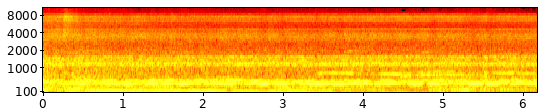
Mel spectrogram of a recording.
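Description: Electronic dance music from a DJ mix played loud over a club sound system. The beat drops out just after the start, leaving sustained synth chords and a deep bass note that fades after about three seconds.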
